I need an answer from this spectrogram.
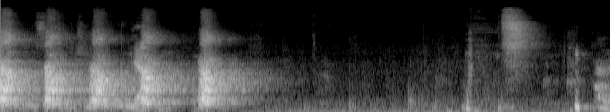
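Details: Household Labradors in Omaha bark at the door during training for jumping up and barking: a burst of five sharp barks roughly every half second, then near silence with faint thumps and movement.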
